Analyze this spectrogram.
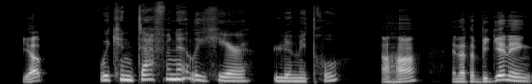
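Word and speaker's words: le métro: just means yep and the french r is in the middle of metro so it sounds like you're clearing your throat excellent now let's plug le metro into something useful like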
